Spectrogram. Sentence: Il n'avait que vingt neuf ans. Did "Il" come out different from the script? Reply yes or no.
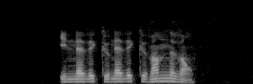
no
